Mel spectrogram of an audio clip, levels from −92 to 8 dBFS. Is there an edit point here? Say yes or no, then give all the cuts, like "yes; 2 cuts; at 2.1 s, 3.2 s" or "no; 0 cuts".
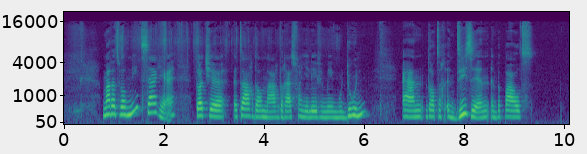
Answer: no; 0 cuts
